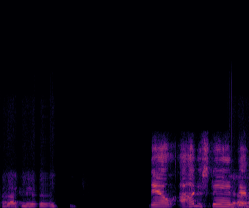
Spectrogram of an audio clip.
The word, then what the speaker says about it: Mekri: Did I pronounce that correct? Yeah, Black Mekri.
